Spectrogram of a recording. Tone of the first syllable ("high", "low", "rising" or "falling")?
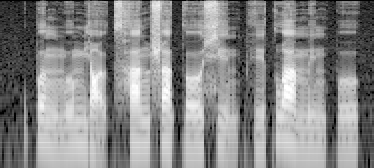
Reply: falling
